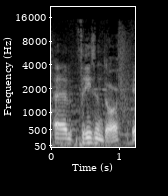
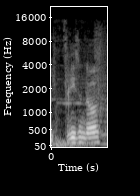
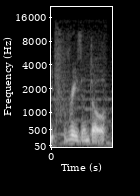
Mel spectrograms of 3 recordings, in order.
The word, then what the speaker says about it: Vriesendorp: Friesendorf. In a fully Dutch accent would be Friesendorf. In a like more English accent would be Riesendorf. Or in an American accent maybe Riesendorf.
